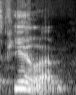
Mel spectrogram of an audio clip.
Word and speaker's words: Caleb: Is that how you pronounce the name, Michelle? It's Caleb. It is? Mhm. Because I've been calling him Kyle the whole time.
